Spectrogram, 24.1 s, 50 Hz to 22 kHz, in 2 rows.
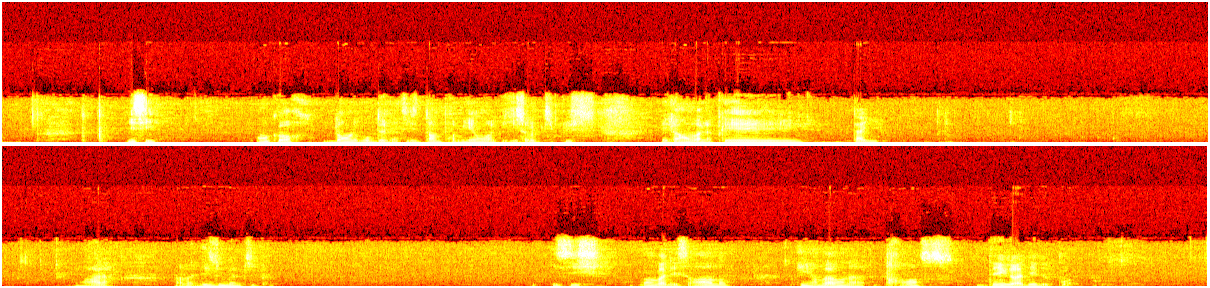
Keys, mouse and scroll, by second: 1.8-9.9 drag, 10.8 l, 13.5-16.9 middle drag, 17.8-19.7 drag, 23.1-24.1 drag.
